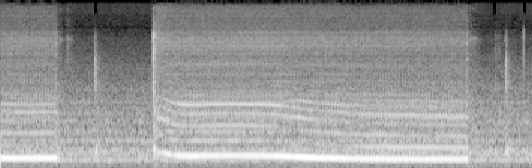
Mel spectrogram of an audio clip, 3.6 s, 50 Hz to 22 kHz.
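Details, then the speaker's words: 1999 Mercedes S-class (S500) central locking PSE pump, repaired and bench-tested with a small vacuum leak left on purpose: whining in short runs, cycling on and off constantly, which would burn the motor. "Basically, I just left a little opening, so it will just continue leaking vacuum, and pump constantly cycles, and that would burns the motor."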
